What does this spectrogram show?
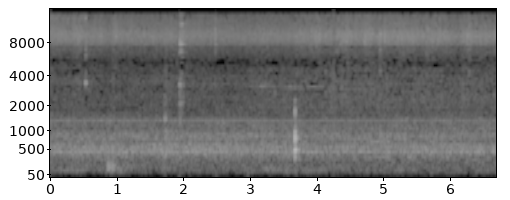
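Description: Grated cabbage sizzling in oil in a nonstick pan as it is stirred with a wooden spatula, with a steady hiss and a couple of light knocks of the spatula against the pan.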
